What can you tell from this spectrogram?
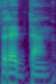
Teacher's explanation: with that really strong geminated D, sounds fantastic. When it comes to vowel length, I feel like there's a distinct reduction of the final vowel length here in the word banoniae into something like banoniae, or simply banoniae.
